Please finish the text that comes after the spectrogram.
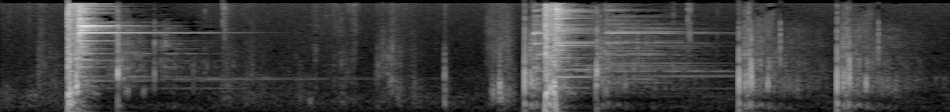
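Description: Several sharp metallic clangs of bullets hitting a steel target at a handgun match ring out, each hit followed by a brief resonant ding, spaced irregularly with quieter gaps between.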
